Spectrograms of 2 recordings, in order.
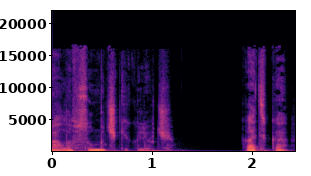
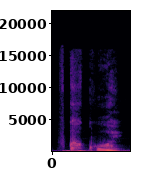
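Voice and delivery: very soft inner voice; listless; 5 semitones higher, 13 dB quieter than usual. A narrator's reading. Mother wondering about a hotel at night, listless and soft. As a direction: think it aloud limply, nearly whispered. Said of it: "вяло подумала она".

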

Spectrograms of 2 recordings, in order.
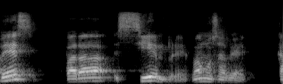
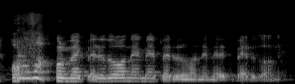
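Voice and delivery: mock pleading. Imitating members begging forgiveness.

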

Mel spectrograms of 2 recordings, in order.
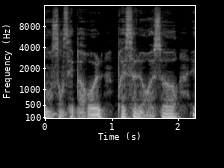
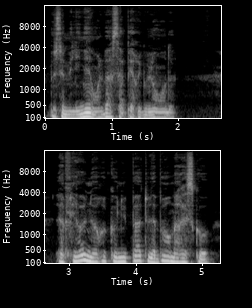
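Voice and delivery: ordinary delivery

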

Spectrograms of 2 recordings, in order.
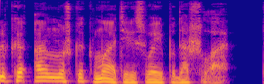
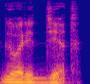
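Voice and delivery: plain reading voice

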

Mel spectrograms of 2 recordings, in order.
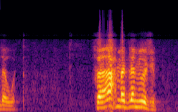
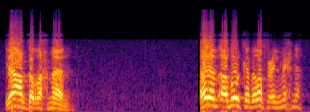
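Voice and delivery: calling out; 3 semitones higher, 6 dB louder than usual. Acted. Caliph summoning Abd al-Rahman, loud rebuking call. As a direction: call across the court and scold. Caliph calls to his man.

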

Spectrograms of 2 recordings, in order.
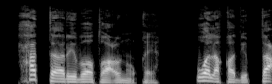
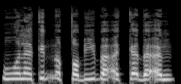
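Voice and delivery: frightened cry; 11 semitones higher than usual. A narrator's reading. Woman objects as he rises, high and frightened. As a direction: protest in fright. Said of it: "صاحت مذعورة".

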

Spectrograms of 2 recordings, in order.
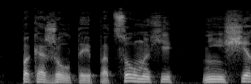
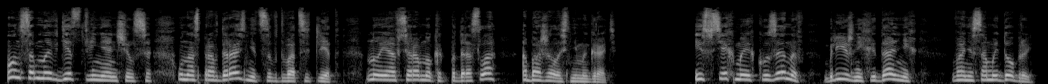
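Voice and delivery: put-on high, lively girlish character voice; high-voiced, sociable young mermaid; chatty young woman; 10 semitones higher than usual. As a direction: play a chatty girl, pitched up.

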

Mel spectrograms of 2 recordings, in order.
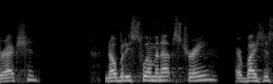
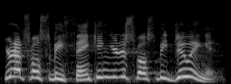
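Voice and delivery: much higher, louder mock crowd yelling; crowd yelling you back; 10 semitones higher, 5 dB louder than usual. Crowd scolding the one who turns back, a loud mock yell. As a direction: shout it like the whole crowd pushing you back in line. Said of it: "They go".

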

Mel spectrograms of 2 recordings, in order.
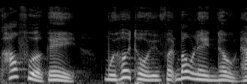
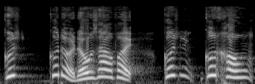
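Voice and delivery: high, loud disgusted shriek; 9 semitones higher, 7 dB louder than usual. A narrator's reading. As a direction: scream in horror at the dung. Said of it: "ả ta hét toáng lên".

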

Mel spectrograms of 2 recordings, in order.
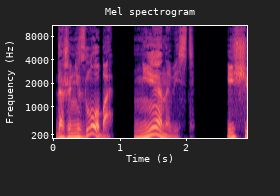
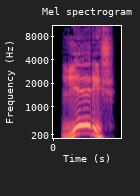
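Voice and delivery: pressing demand; 6 semitones higher than usual. Acted. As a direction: push harder for the answer. Repeats question, pressing.

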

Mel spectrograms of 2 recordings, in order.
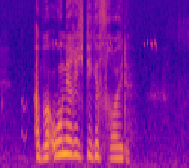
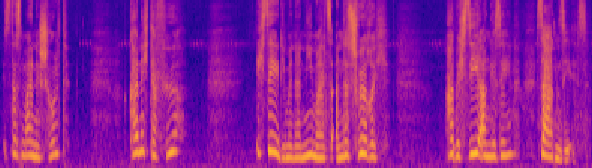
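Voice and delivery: louder, higher, defensive outburst; upset protest; 3 semitones higher, 6 dB louder than usual. Acted. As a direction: throw his doubt back at him. She defends herself, upset. (aufgebrachter, lauter Protest)

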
